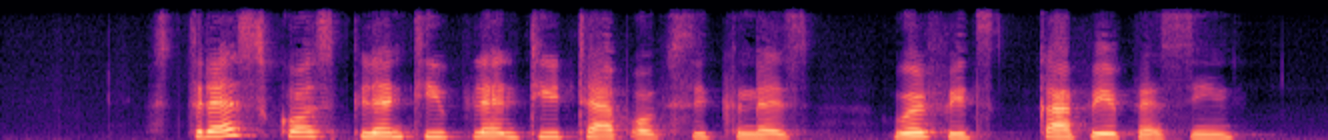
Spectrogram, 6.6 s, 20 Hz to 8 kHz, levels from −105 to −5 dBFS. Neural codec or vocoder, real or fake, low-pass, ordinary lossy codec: codec, 16 kHz, 0.8 kbps, ZipCodec; fake; 7.2 kHz; none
